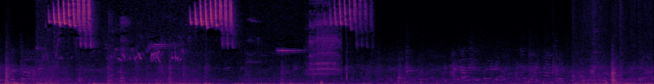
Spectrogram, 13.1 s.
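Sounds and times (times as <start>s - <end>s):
bird rapid high trill: 0.8s - 4.8s, 6.1s - 7.5s
soft bird chirps: 0.8s - 7.5s.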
